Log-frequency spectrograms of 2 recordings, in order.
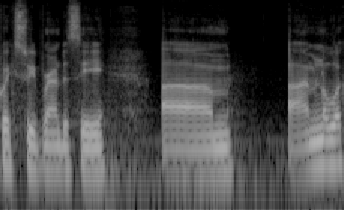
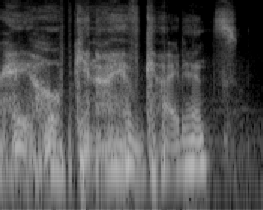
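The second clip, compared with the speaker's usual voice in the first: hushed whisper. Mirror whispers a request to Hope during the game: whispering. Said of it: "Mirror is gonna whisper".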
